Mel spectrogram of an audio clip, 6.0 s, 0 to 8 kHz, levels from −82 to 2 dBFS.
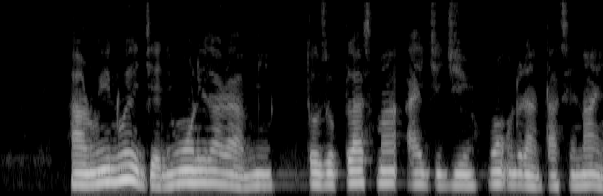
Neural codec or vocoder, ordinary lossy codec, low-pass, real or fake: none; none; none; real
